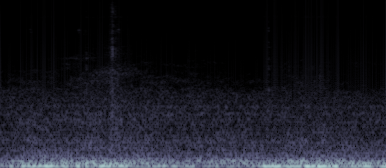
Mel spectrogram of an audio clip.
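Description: truck passing close by

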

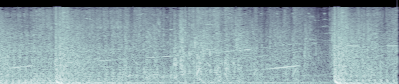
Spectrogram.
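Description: gunfire bursts

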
